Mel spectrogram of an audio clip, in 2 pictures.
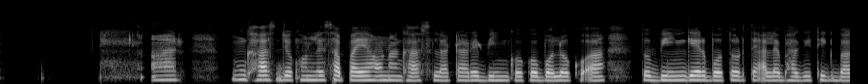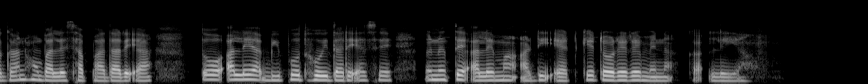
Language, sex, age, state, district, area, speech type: Santali, female, 18-30, West Bengal, Bankura, rural, spontaneous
